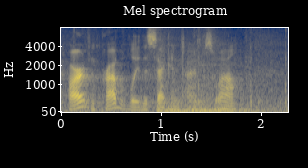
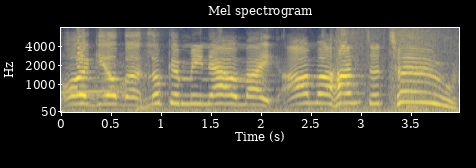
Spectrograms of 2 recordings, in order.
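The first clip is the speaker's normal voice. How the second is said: much higher, louder, slower mock Cockney hunter; bad Cockney accent; 11 dB louder, slower than usual. Mocking a townsman bragging in a bad Cockney accent. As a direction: ham up a terrible Cockney bloke boasting. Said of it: "That was probably a terrible impression".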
